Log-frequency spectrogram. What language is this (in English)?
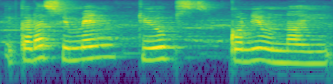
Telugu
